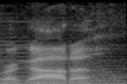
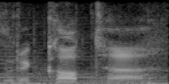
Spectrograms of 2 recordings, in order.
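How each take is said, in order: First: The middle consonant is a hard G sound. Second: The middle consonant is a K sound. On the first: It is said the casual, unpretentious way. "The classless way" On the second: It is said the posh, proper way. "you classist apes out there pronounce it"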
